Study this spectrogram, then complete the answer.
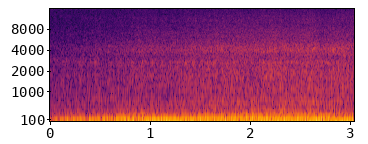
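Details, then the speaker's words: Dodge Ram V8 revved from idle: lumpy running with uneven clacking as cylinder 7 (bank one, rearmost) misfires and runs rich; worn cam, quiet at idle, misfire counter rises with revs. "you hear the clacking there's the misfire now see the problem is number seven is on bank one that's running rich"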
